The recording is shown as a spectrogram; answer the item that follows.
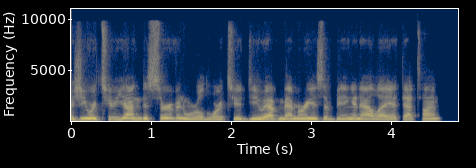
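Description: At a fairly quick pace, this is a plain, everyday voice. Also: man. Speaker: podcast host. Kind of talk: interview chat.

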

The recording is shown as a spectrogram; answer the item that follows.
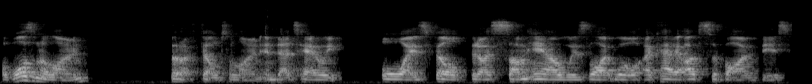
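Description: A man with an Australian accent talks at a medium pitch, his intonation fairly even. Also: moderate pace. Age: 30s. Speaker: interviewee sharing mental health story. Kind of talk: personal testimony in interview.

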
